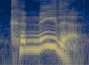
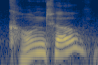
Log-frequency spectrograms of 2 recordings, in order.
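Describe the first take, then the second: First: The name is said the way locals say it. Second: The name is read out as it is spelled. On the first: It is how the town's name is really said. The speaker calls it right. "That's a pronunciation" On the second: It is a guess from the written name. The speaker calls it wrong. "we look at that and you go, well, it's got to be Conto? Not right"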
